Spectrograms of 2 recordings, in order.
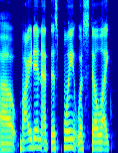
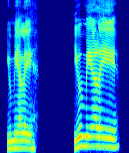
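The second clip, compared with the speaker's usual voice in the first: odd voice, stumbling and stalling at the start; 4 semitones higher than usual. Attempting a half-remembered movie quote, failed Bane voice. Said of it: "I just did some weird voice".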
